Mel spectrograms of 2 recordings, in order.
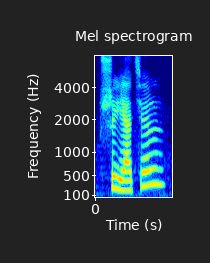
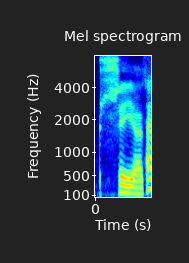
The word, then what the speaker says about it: przyjaciel: say my friends, and when you see it written, it's PRZ. PRZ, PRZ, przyjaciel. And many people try to say przyjaciel, Przyjaciel, yeah. and it's just like a consonant cluster that you read as przy.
